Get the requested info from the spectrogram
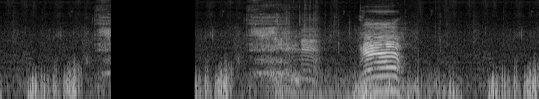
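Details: Large herd of tame cows feeding in rice fields; after a brief silent gap, a soft moo is followed by a loud, harmonic bellowing moo lasting about a second, with rustling and thumping between calls.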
